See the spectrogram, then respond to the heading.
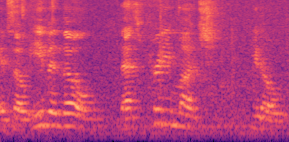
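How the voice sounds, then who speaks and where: A woman talks at a moderate pace. Background noise is noticeable. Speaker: credit restoration speaker and author. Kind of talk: workshop talk. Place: meeting room. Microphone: camera far.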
